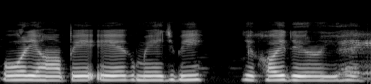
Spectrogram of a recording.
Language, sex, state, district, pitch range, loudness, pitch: Hindi, female, Uttar Pradesh, Saharanpur, 195-205 Hz, -14 LUFS, 200 Hz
